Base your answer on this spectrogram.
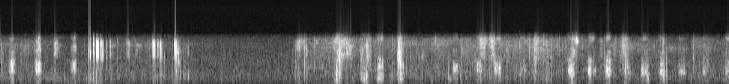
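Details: Hedgehogs making disturbing noises, recorded on a mobile phone: irregular clusters of short, harsh, huffing and clicking bursts, a louder flurry near the start, a two-second pause, then denser rapid snorts.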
